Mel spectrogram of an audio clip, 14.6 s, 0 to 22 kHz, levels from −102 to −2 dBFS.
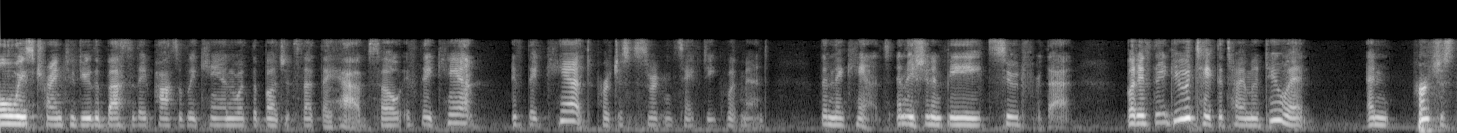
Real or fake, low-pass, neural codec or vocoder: fake; 7.2 kHz; codec, 16 kHz, 1.1 kbps, Voila-Tokenizer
